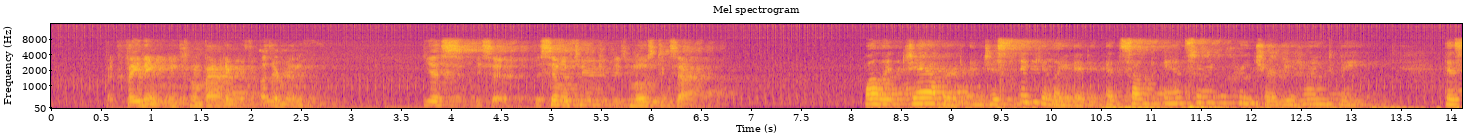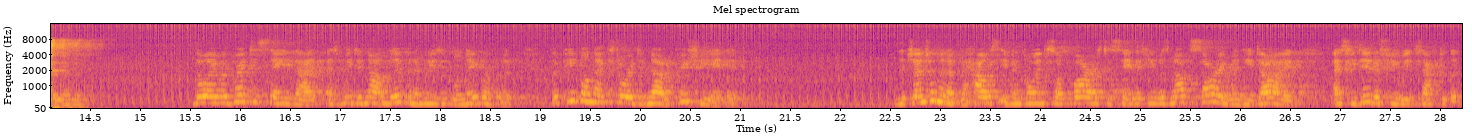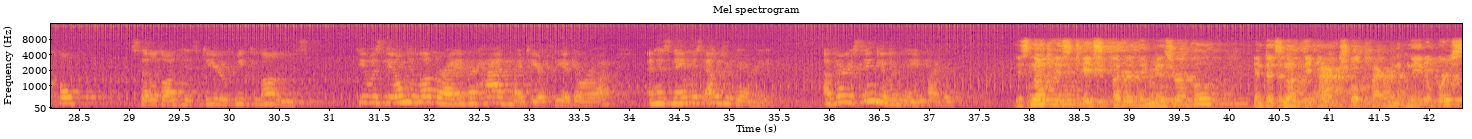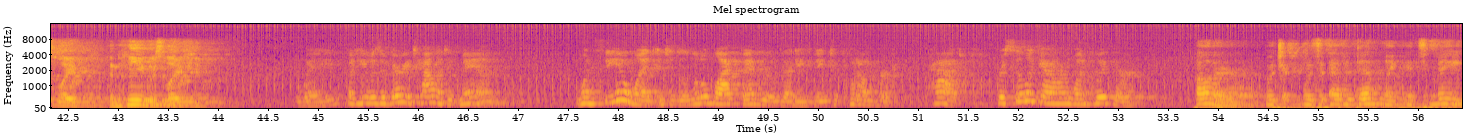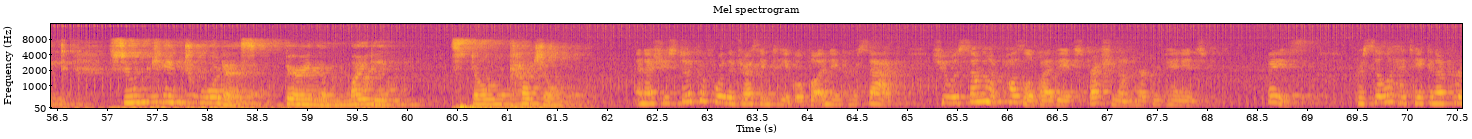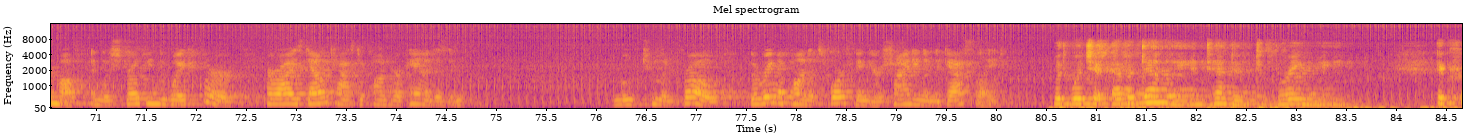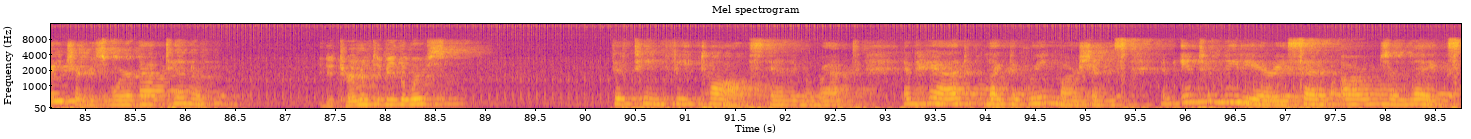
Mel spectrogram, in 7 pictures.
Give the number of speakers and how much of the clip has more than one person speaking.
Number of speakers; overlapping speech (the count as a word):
three, no overlap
